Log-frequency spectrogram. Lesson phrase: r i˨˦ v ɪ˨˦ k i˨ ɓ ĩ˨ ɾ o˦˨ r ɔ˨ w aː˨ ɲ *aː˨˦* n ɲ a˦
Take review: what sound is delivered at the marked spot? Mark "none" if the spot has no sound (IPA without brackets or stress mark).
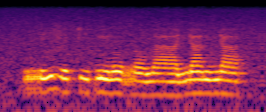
aː˦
